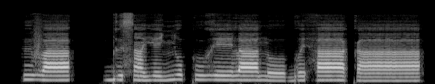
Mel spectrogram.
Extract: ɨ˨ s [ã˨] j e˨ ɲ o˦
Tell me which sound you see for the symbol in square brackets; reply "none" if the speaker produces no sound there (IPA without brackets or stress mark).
ã˨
